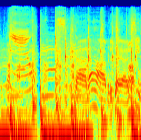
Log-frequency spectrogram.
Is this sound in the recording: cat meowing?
yes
